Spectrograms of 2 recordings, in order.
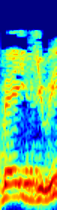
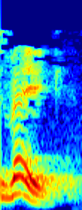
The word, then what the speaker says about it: vague: Whenever you see a word ending with a U-E, the U-E is silent. So it's not vague-y, it's vague. It's not tongue-y, it's tongue."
